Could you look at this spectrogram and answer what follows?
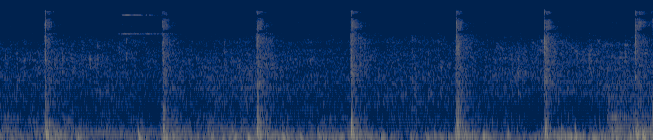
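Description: Sharp knocks repeating evenly about once a second over a low rumbling background.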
